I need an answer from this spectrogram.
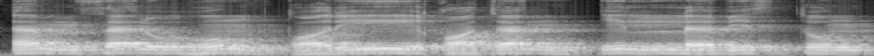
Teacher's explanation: പദത്തിൻ്റെ അന്ത്യത്തിൽ വീണ്ടും സാക്കിനത്തായ മീം ഇൽഹാർ ഷഫവി മണിക്കാതെ വെളിവാക്കുക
